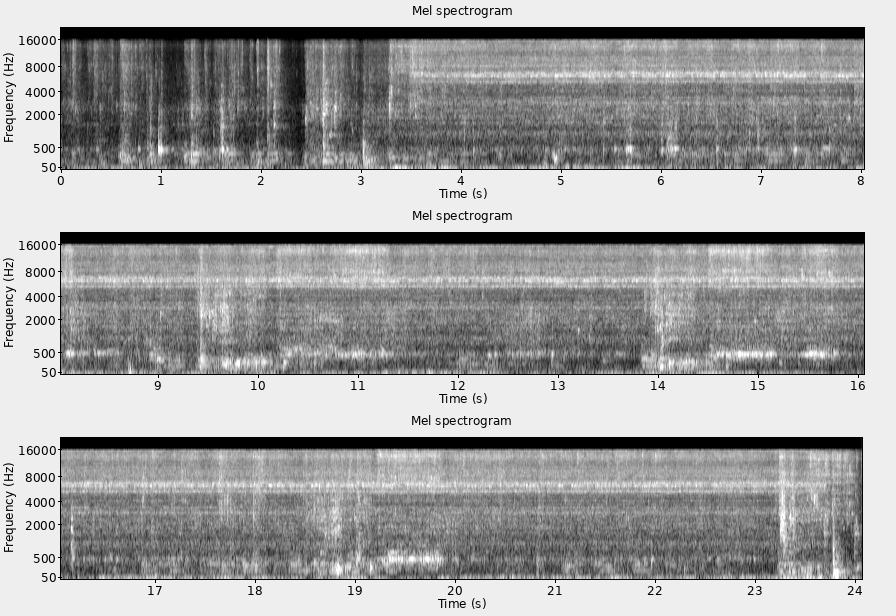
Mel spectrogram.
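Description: Kitchen tap running into a plastic popcorn bucket in the sink as it is rinsed out with soapy water. The water comes on about three seconds in, runs steadily with a few louder swells as the bucket is turned under it, and shuts off just before the end.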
